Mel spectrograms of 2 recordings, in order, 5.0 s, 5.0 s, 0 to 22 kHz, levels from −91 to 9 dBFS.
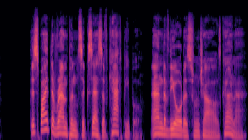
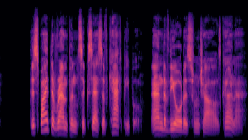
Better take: first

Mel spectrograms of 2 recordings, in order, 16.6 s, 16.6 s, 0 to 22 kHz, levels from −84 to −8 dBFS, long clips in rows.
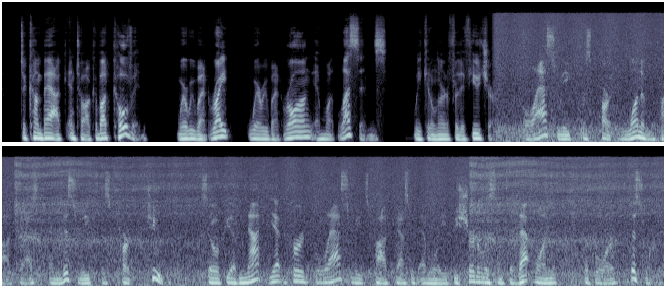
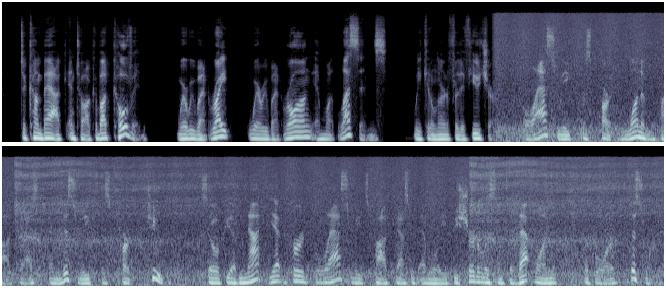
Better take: neither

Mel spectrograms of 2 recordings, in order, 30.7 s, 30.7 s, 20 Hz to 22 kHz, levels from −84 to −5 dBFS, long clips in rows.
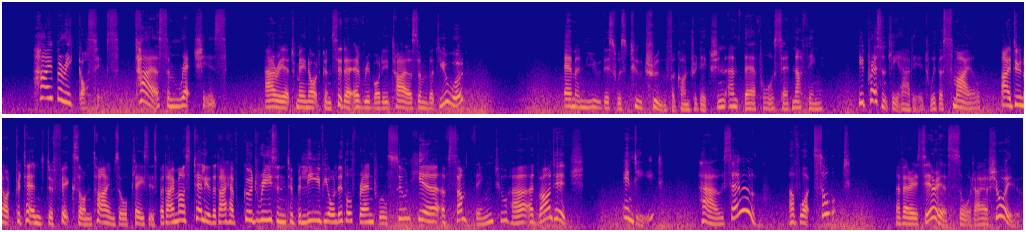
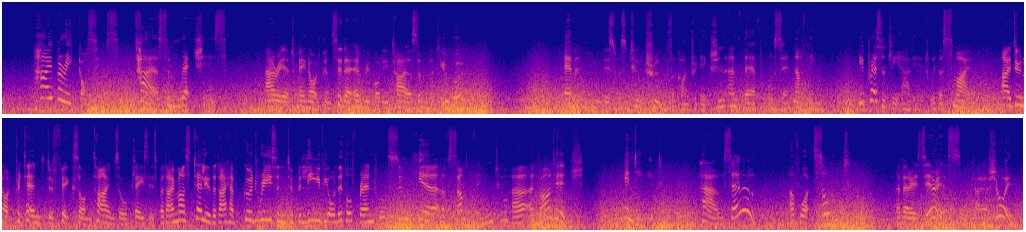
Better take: first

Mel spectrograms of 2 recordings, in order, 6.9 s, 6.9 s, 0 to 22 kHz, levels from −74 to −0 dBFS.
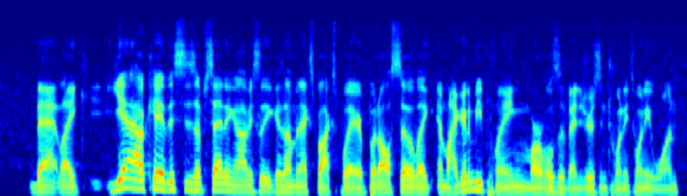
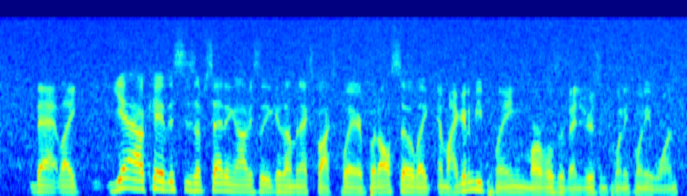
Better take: first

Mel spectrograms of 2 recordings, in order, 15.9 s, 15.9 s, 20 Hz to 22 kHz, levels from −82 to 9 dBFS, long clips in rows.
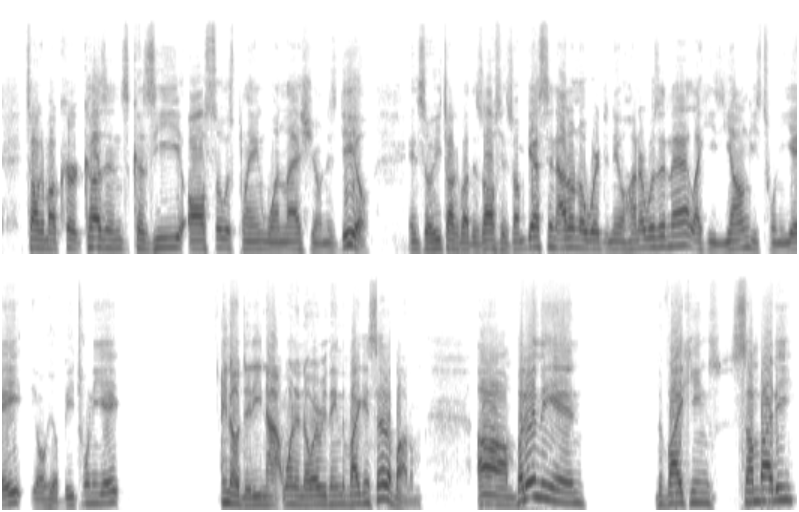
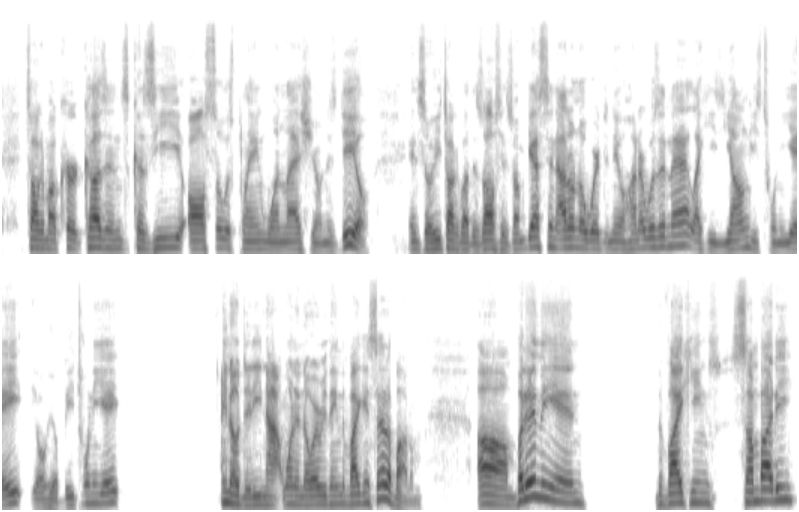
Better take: second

